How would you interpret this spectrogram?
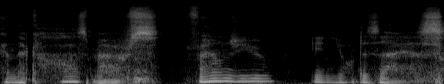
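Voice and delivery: smooth buttery tone. Asked to talk in that buttery voice, the speaker obliges; buttery voice. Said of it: "talk to me in that buttery voice".

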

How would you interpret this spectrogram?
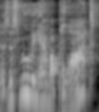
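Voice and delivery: imitated whispered disbelief. Retelling what an old lady behind them at the theater asked, imitating an incredulous whisper. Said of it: "whispered, like".

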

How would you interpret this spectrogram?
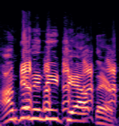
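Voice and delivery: all-out high, full-volume, shrill yell. Imitating a coach as a dad at home: loud Brian Dutcher impression. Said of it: "Just all loud".

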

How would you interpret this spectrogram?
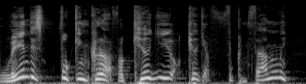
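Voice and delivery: mock intense, acted delivery. Imitating an actor who is always intense: imitating an intense actor. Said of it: "He's always so intense".

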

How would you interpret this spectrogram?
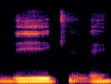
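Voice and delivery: deliberately very slow, drawn-out talk.

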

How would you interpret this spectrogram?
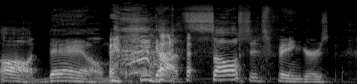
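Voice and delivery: slow, exaggerated elderly male voice. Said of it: "like most stereotypical voice".

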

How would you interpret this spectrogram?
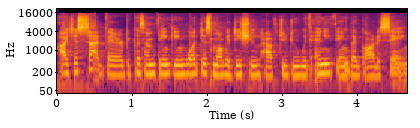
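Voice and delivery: ordinary delivery

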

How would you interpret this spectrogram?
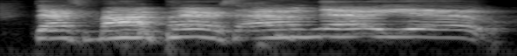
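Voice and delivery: put-on high, loud cartoon kid voice. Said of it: "I guess I have to try now".

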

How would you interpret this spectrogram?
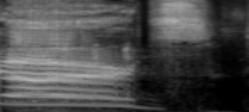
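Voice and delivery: very loud, drawn-out, jeering jock bellow. Repeating a co-host's outburst, in a Revenge of the Nerds jock voice. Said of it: "You sounded like a jock from Revenge of the Nerds".

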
